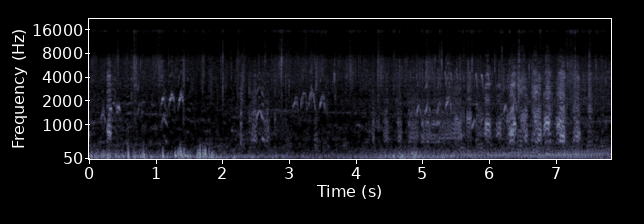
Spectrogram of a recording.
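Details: Noisy farm geese calling as they leave, loud nasal honks repeated rapidly and irregularly, several birds overlapping, over a low rumbling background.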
